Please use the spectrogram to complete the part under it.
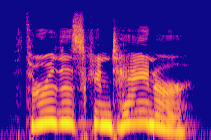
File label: container, teengirl, voice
